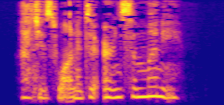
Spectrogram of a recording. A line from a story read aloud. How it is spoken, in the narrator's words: she whispered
